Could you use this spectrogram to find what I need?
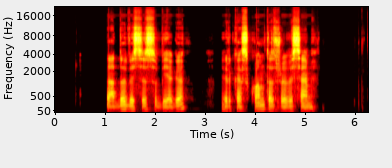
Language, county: Lithuanian, Kaunas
